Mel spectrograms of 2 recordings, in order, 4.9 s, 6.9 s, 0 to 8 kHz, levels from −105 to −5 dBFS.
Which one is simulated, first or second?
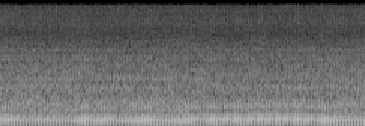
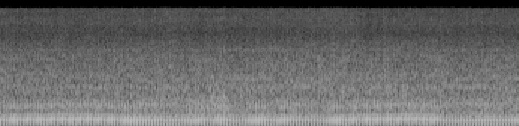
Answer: second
